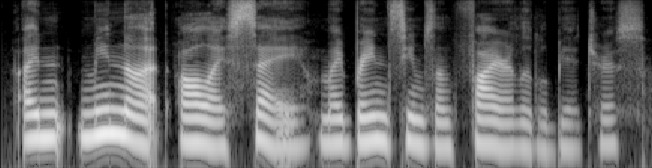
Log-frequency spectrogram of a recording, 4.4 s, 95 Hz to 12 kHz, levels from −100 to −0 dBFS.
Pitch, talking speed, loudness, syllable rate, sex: 195 Hz, 165 wpm, -19 LUFS, 4.2 syllables/s, female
